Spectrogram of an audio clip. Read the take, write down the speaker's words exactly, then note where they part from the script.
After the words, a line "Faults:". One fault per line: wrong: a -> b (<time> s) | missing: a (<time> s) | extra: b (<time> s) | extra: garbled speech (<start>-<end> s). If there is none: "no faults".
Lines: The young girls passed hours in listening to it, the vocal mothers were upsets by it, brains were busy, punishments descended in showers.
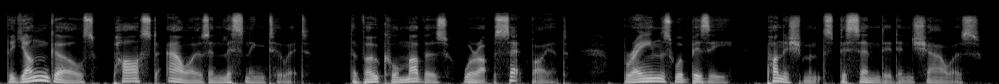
The young girls passed hours in listening to it, the vocal mothers were upset by it, brains were busy, punishments descended in showers.
Faults:
wrong: upsets -> upset (4.8 s)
